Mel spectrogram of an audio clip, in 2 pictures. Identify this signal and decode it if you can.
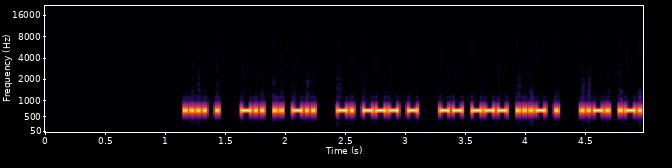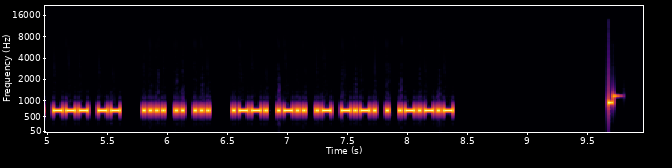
Morse code, heard as a keyed tone, about 42 wpm, 700 Hz. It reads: HE DID NOT MOVE FROM HIS PLACE.
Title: Sentences from Top 1000 Words - Review Part 1 - 45wpm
